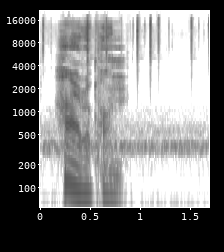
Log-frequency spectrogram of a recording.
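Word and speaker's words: Hiropon: Enter Filipon, known in the west as methamphetamine, and in Japan as heron, pronounced hierupon, which sounds like the name of a disreputable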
